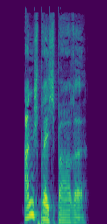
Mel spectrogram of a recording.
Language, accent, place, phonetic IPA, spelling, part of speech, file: German, Germany, Berlin, [ˈanʃpʁɛçbaːʁə], ansprechbare, adjective, De-ansprechbare.ogg
- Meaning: inflection of ansprechbar: 1. strong/mixed nominative/accusative feminine singular 2. strong nominative/accusative plural 3. weak nominative all-gender singular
